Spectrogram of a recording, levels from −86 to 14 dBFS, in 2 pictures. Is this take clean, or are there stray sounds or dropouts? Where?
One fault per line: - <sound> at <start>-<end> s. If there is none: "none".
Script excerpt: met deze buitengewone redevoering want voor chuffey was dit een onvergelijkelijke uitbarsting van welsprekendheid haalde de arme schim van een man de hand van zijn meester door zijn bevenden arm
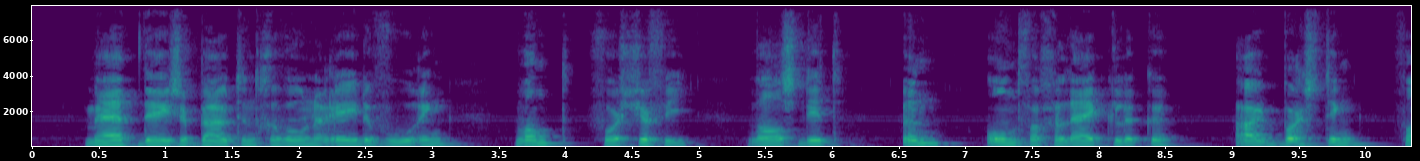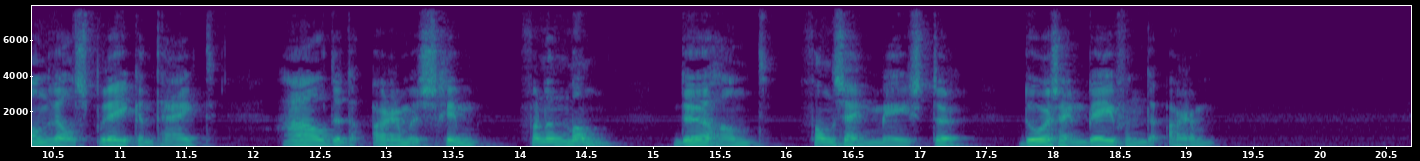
none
